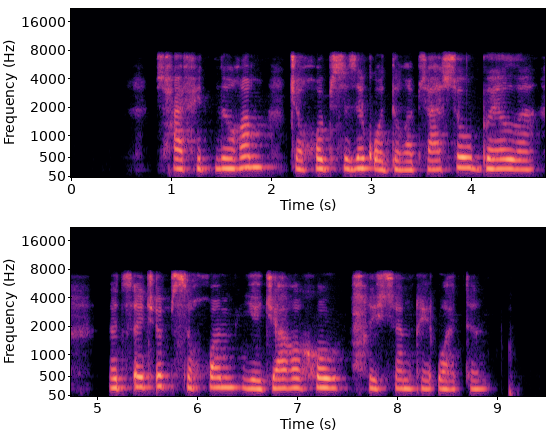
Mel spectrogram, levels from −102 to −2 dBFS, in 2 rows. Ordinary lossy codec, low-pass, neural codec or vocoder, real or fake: Opus, 24 kbps; 7.2 kHz; none; real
